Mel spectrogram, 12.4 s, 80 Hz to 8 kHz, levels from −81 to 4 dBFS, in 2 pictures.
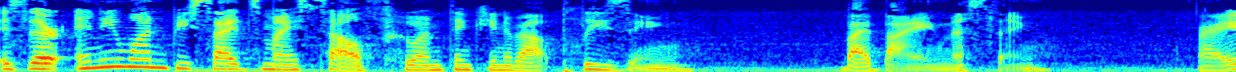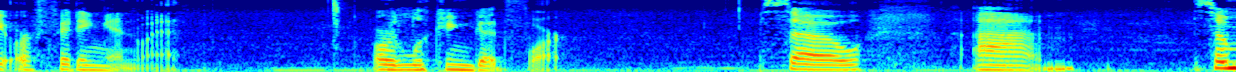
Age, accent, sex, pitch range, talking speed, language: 30-49, American, female, 170-225 Hz, 125 wpm, English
